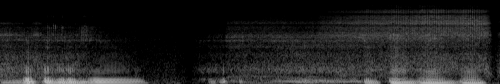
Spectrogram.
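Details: Sleeping English bulldog making a loud snorting snore with a buzzing, nasal tone, a short pause, then softer low rumbling breaths.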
